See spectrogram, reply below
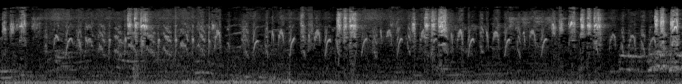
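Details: Lure recording of Javan cochoa calling, meant to make birds start singing: high, shrill chirp bursts recurring every second or so, separated by fainter twittering ticks, over low steady background noise.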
